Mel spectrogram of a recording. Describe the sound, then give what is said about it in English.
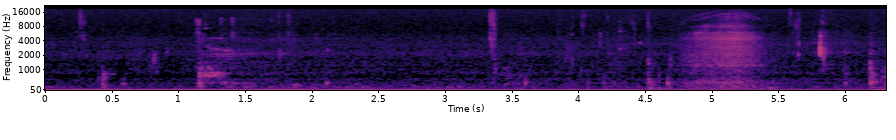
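Quiet sipping of whiskey by several people during a tasting, with small wet mouth clicks and lip smacks, then a longer breathy slurp near the end, with no one talking. “Well, let's all take a sip, and then I'll tell you guys a little something about this.”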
